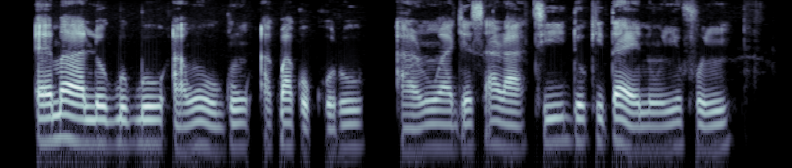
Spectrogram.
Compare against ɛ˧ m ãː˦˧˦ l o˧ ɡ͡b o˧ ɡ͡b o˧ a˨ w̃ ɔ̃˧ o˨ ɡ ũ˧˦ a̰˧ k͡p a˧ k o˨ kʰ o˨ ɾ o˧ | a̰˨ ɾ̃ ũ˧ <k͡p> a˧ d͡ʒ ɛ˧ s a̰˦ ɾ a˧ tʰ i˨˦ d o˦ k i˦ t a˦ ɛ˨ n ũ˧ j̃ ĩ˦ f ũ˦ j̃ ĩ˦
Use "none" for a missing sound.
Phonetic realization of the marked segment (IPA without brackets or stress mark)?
none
